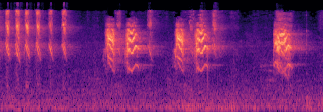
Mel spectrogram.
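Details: Female double-collared seedeater piping to warm up a singing male. A fast series of six clipped high ticks opens, followed by paired buzzy, downslurred chirps repeated three times with short pauses.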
